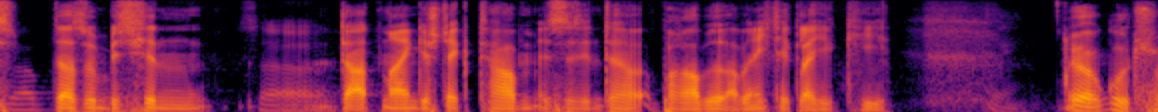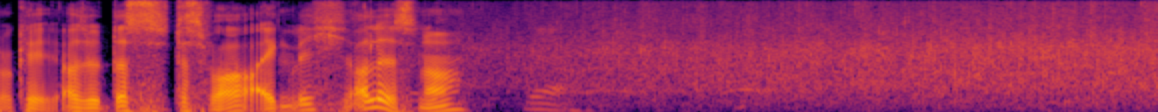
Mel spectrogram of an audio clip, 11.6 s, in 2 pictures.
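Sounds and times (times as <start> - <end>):
speech: 0.2 - 8.6
applause in a hall: 7.6 - 11.5.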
